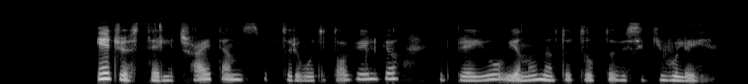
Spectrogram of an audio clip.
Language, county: Lithuanian, Vilnius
